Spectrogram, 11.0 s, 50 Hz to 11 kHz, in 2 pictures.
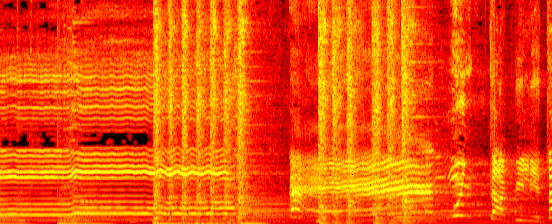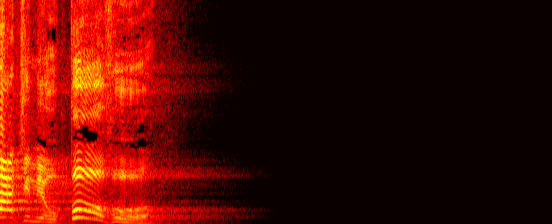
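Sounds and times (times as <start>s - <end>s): samba music ending: 0.6s - 4.6s.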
